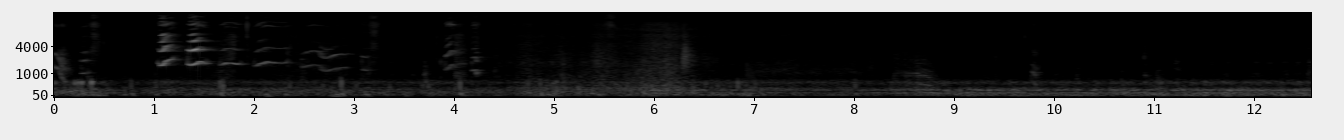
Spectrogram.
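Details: Thin, rising and falling squeals from newborn Pomeranian puppies crowd the first four seconds, a few sharply louder, followed by a long stretch of near silence with faint low hum.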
